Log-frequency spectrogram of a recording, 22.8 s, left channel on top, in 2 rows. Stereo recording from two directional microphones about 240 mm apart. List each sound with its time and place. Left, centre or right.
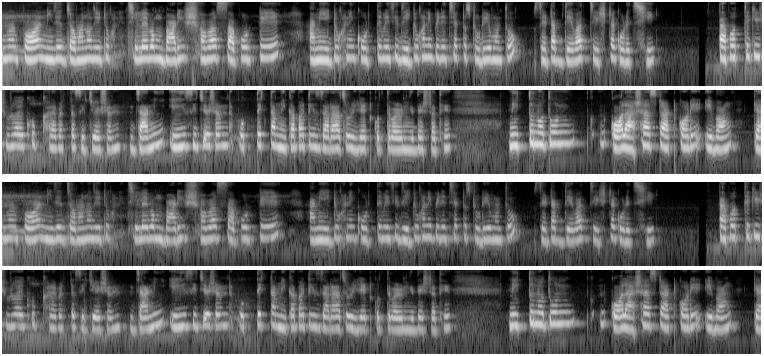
0.0 s a woman's voice: centre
